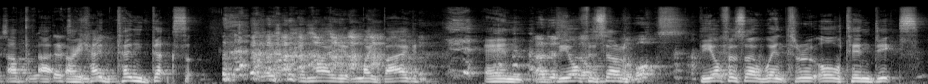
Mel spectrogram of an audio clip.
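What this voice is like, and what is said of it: Put-on New Zealand accent. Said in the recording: “Can you do the story in a New Zealand accent”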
